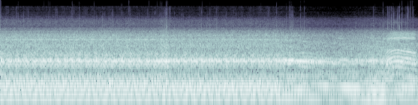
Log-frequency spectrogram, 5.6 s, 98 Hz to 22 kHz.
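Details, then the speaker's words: Honda Beat FI scooter that dies when hot: held at sustained high revs about four seconds, then abruptly stalls and winds down, MIL blinking code 52 (CKP sensor); fuel pump reportedly already replaced. "Dia nih mati ya. Ketika mati perhatikan tuh lampu milnya, nah berkedip."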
